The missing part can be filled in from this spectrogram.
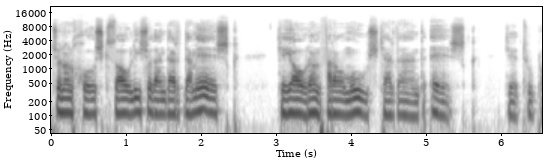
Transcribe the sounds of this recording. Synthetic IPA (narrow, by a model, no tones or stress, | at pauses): t͡ʃʰo̞nɒnxoːʃksɒːliːʃod̪ænd̪æɾd̪æmeʃq | kʲʰe̞jɒːɾɒnfæɾɒːmuːʃcʰæɾd̪ænd̪̥eʃq | kʰe̞t̪ʰupʰ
